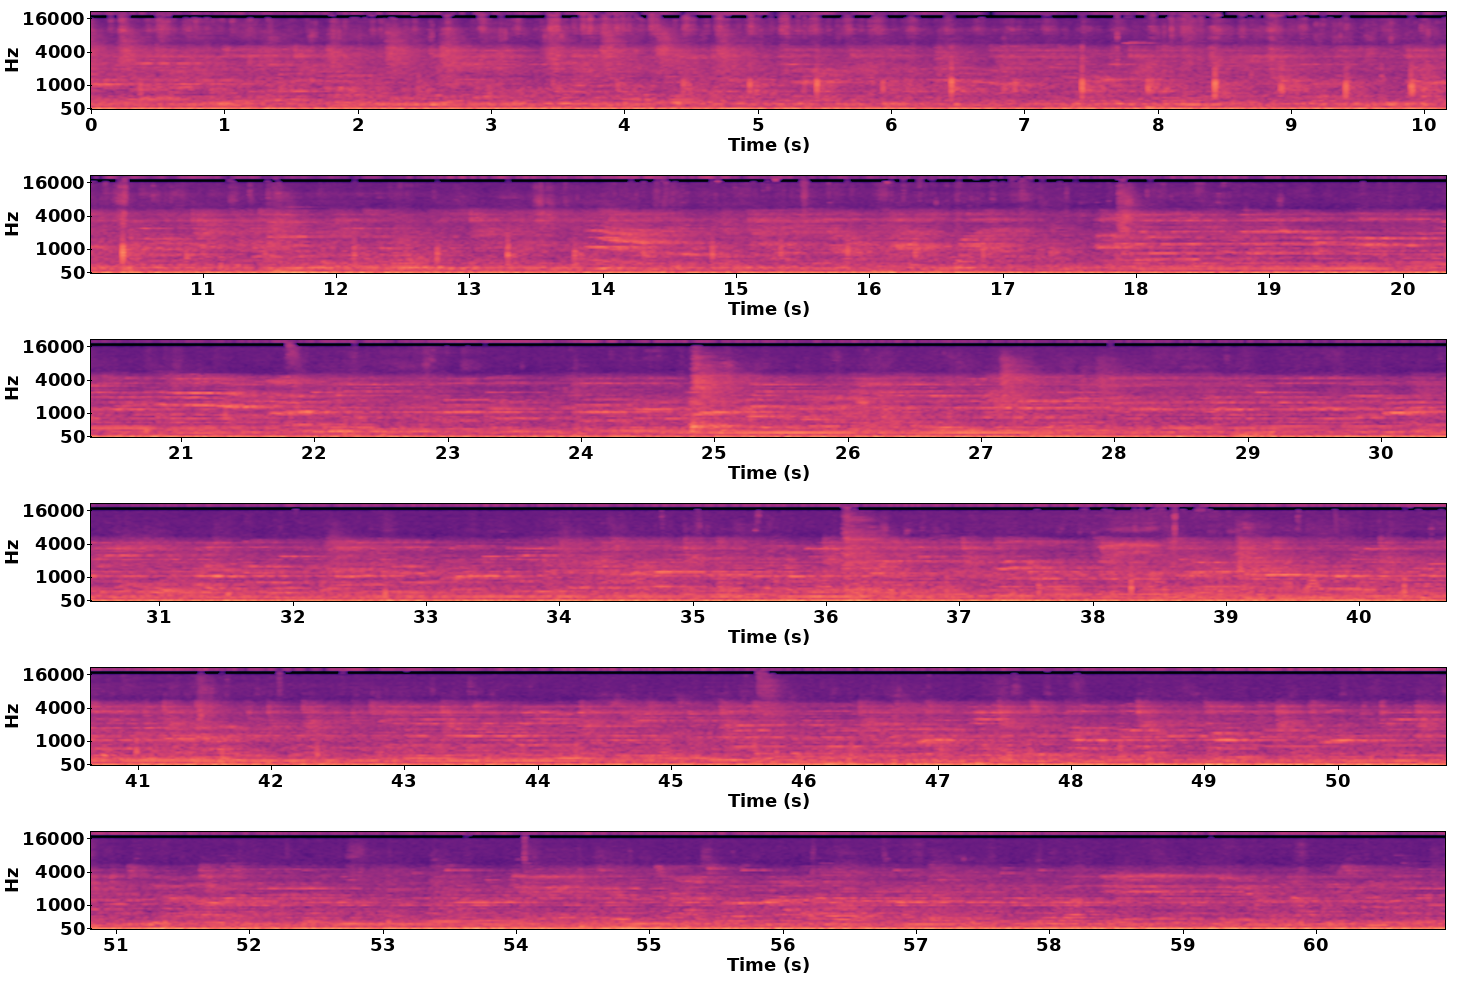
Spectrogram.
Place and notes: at the the cash area of a swedish furniture house - cash, shopping waggons and muzak
soundmap nrw - social ambiences and topographic field recordings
